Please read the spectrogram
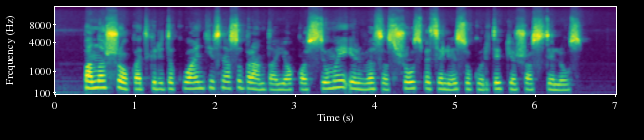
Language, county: Lithuanian, Vilnius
